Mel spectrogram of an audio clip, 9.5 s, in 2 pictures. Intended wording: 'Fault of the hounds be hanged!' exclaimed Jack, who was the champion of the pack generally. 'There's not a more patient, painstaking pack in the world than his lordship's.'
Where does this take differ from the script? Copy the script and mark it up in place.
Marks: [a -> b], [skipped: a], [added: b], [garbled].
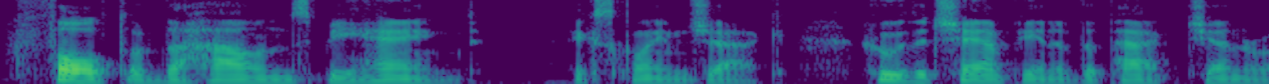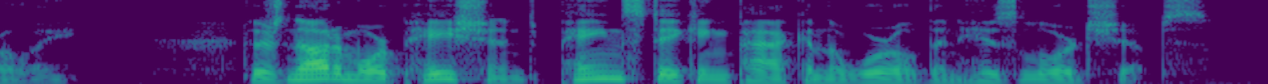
'Fault of the hounds be hanged!' exclaimed Jack, who [skipped: was] the champion of the pack generally. 'There's not a more patient, painstaking pack in the world than his lordship's.'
